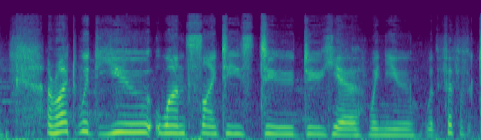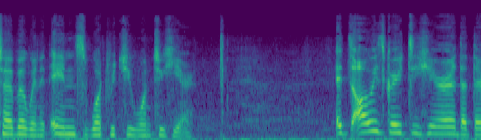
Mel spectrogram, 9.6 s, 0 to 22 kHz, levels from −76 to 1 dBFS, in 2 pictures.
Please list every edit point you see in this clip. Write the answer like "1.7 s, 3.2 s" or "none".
none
